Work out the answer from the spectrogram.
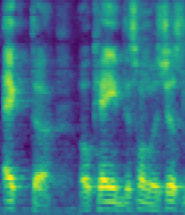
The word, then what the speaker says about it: Ekta: we got this one i believe it's pronounced ecta okay this one was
